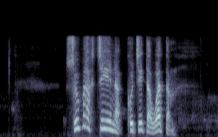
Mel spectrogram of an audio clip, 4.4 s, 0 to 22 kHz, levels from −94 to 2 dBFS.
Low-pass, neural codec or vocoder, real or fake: 7.2 kHz; codec, 16 kHz in and 24 kHz out, 0.8 kbps, FocalCodec, streaming, 65536 codes; fake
